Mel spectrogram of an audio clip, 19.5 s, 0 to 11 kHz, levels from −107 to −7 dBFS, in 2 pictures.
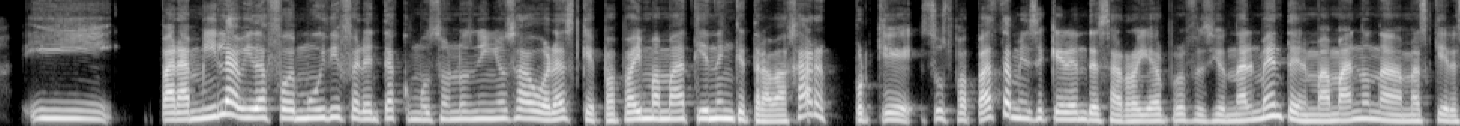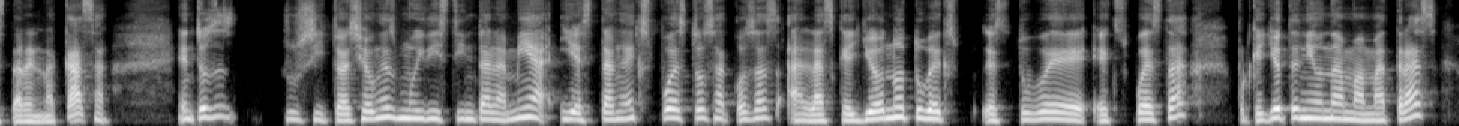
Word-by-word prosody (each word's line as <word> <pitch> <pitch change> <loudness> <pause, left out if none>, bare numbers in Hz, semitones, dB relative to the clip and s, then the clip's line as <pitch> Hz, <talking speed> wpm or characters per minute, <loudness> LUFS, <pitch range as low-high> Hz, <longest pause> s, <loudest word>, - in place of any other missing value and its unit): y 215 -3 -1 0.3
para 185 +1 +5
mí 225 +5 +3
la 325 -3 +6
vida 235 0 +4
fue 225 -1 0
muy 225 +2 +3
diferente 220 -4 -1
a - - -6
como 190 -3 -5
son 195 +2 -4
los 200 0 -1
niños 210 +1 0
ahora, 200 -3 +3
que 175 - -1
papá 165 +3 +1
y - - +5
mamá 205 -1 +3
tienen 215 0 +4
que 195 - +1
trabajar, 150 -1 0
porque 175 -1 -2
sus 215 -1 -6
papás 180 +7 -1
también 220 -3 +2
se 215 - -3
quieren 190 0 +1
desarrollar 155 -2 +1
profesionalmente. 165 - 0
Eh, 160 - +1
mamá 155 +2 +2
no 205 0 0
nada 165 -4 +1
más 155 0 -2
quiere 155 -3 -1
estar 145 0 -2
en 140 - -2
la 150 - -3
casa. 170 +2 -1 0.4
Entonces, 240 +5 -2 0.3
tu 195 -1 -8
situación 170 +5 -2
es 245 - 0
muy 215 -1 +2
distinta 195 -1 -3
a - - -1
la 175 -2 -3
mía 240 +3 0
y 195 0 0
están 185 +2 -2
expuestos 225 0 -2
a 210 - -4
cosas 215 +6 -4
a - - -1
las 160 0 0
que 160 -1 -1
yo 195 +4 +4
no 245 +3 +3
tuve 215 -3 +2
ex 190 - -9
estuve 175 +1 -1
expuesta, 180 - -2 0.3
porque 170 - -5
yo 235 - +5
tenía 225 -1 +2
una 210 -1 +2
mamá 165 -3 0
atrás 250 - -2
195 Hz, 210 wpm, -21 LUFS, 165-215 Hz, 0.4 s, la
